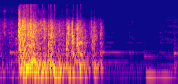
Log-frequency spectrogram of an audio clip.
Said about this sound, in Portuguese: E foi só o padre João seguir em direção à pia que as portas da igreja se abriram com grande violência.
